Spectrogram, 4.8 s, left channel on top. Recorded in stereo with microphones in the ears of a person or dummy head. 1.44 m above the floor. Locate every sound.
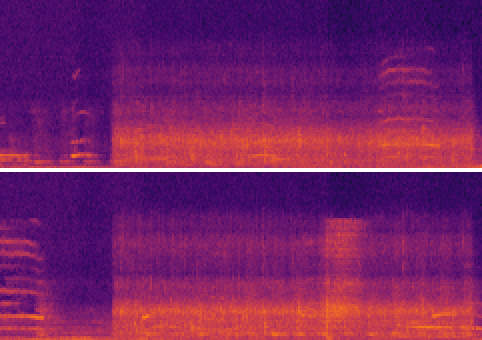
1.1 s frying: 10° right (ahead or behind), 2 m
